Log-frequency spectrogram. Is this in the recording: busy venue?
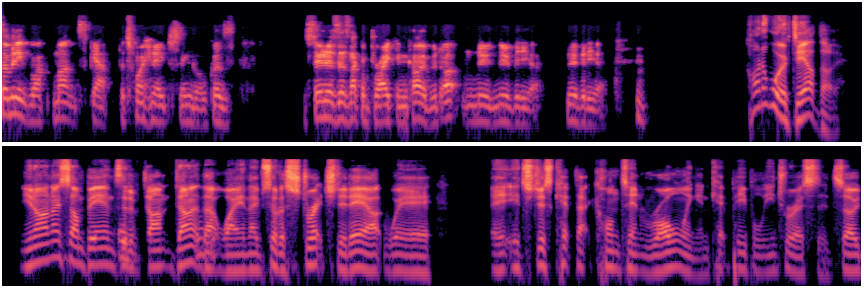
no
